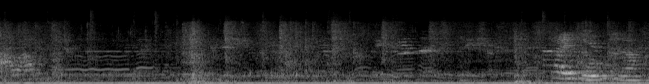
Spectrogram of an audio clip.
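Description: Background music with a wavering melody line, and a short louder vocal swell near the end.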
